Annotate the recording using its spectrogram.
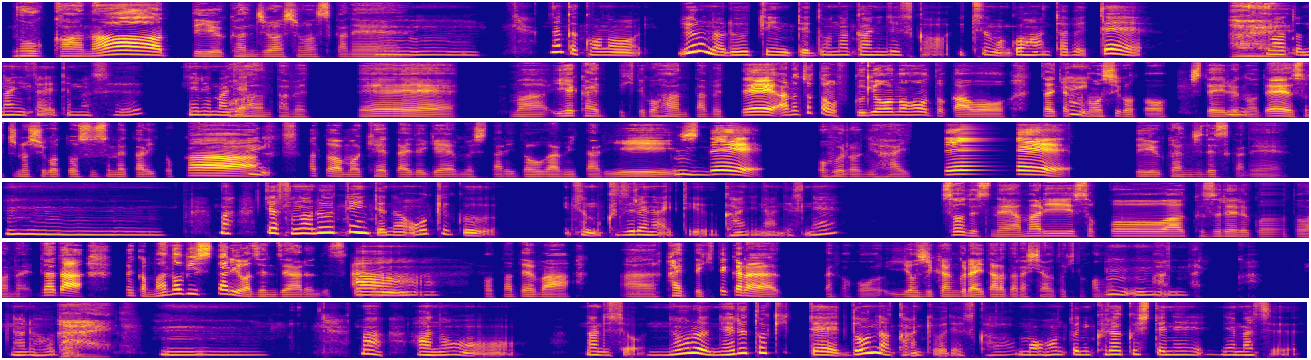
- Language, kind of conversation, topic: Japanese, advice, 日常生活の中で回復力を育てるには、変化や不安とどのように向き合えばよいですか？
- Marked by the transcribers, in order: distorted speech; tapping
